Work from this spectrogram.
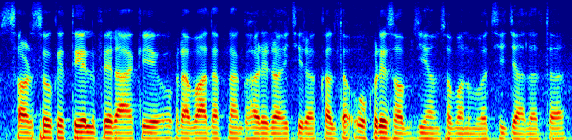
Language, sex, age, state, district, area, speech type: Maithili, male, 18-30, Bihar, Muzaffarpur, rural, spontaneous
